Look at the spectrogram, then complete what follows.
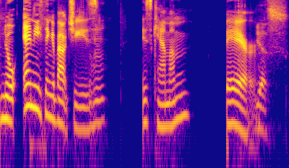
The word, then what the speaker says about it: Camembert: Paris anywhere like this do not say cam Umberto yeah just say camembert then you're in you're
